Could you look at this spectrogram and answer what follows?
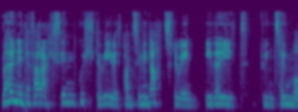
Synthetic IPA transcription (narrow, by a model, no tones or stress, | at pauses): maɦənɨnpeːθaɾaɬsɨnɡwɪɬtɔviːvɨð̥pʰantʰɪmɪndatʰrɪwɪniðeɨd̥d̥wintʰejmlˠɔ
